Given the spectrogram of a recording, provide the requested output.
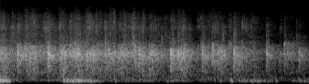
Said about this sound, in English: Oh, you guys are funny. We should clap for the word of the Lord, I'd say. Yeah.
